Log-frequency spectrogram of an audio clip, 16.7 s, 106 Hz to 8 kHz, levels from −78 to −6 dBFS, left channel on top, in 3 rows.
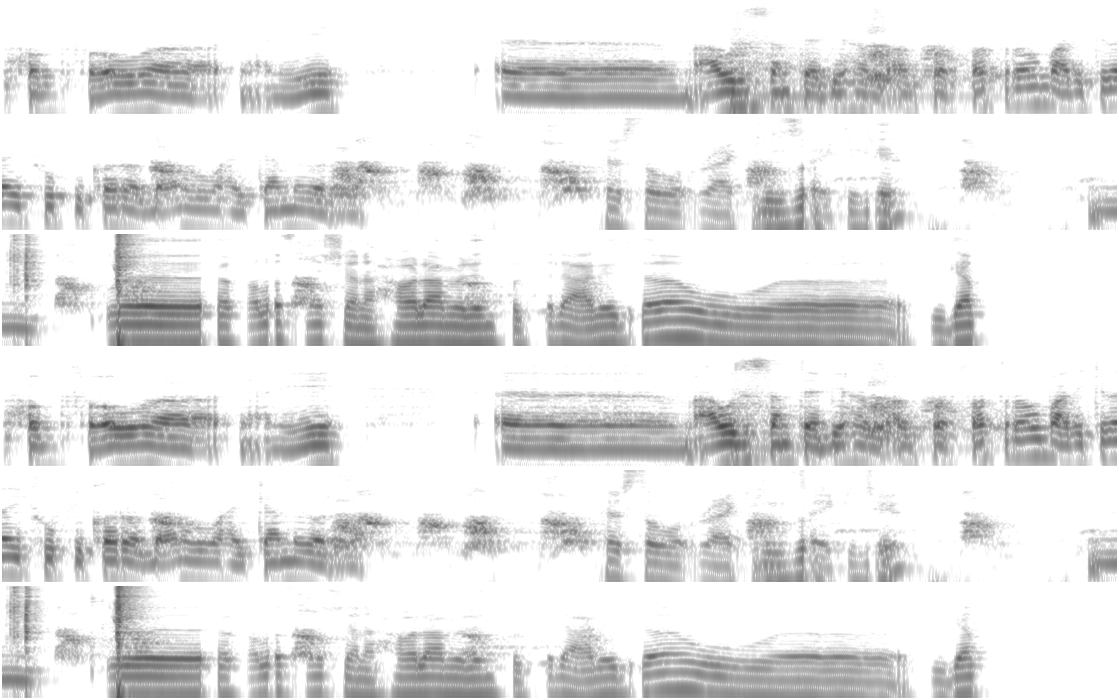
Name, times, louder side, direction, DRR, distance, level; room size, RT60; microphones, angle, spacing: voice 1, 0.0-2.1 2.5-7.4 11.0-11.7, right 4 dB, 80° right, 0.9 m, -42 dB
Drum, 3.6-6.5, left 3 dB, 70° left, 3.0 m, -58 dB
sound 1, 4.3-5.3 6.3-6.8 7.2-8.7 9.3-9.9 10.4-10.6 10.9-11.1 11.4-12.0 12.6-12.9 13.4-14.2, right 1 dB, 10° left, 1.0 m, -48 dB
sound 2, 8.0-8.1 8.6-11.4 11.7-11.9 12.8-13.2, right 5 dB, 15° right, 0.7 m, -38 dB
voice 2, 9.3-10.0 11.7-16.0, left 3 dB, 50° left, 0.6 m, -42 dB
6.8 x 4.5 x 3.0 m
head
